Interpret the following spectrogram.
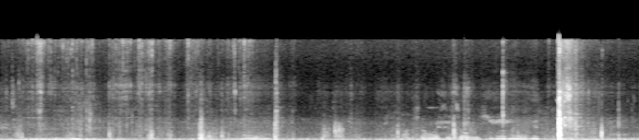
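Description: A long-handled hoe striking the soil several times at uneven intervals, the loudest strike about a second before the end. Faint voices in the background.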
